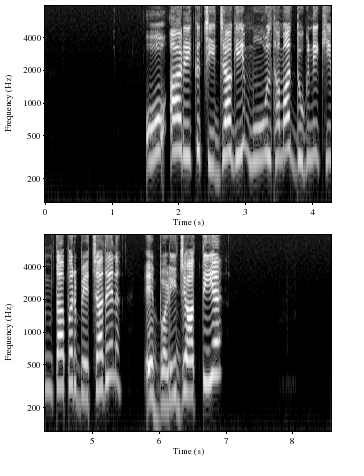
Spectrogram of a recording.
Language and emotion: Dogri, disgusted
